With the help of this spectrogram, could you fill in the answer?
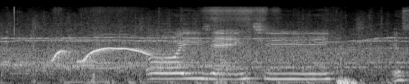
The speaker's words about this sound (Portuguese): Por favor, recebam com uma salva de palmas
